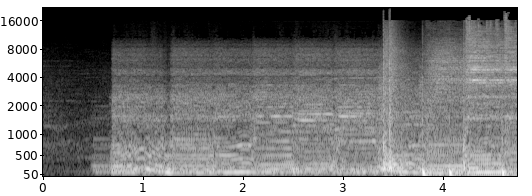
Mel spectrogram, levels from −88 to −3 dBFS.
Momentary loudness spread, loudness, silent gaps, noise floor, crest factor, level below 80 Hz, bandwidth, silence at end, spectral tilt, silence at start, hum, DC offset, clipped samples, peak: 9 LU; -18 LUFS; none; -48 dBFS; 18 dB; -28 dBFS; 16.5 kHz; 0 s; -4.5 dB/octave; 0.5 s; none; under 0.1%; under 0.1%; 0 dBFS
